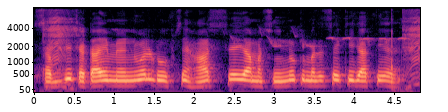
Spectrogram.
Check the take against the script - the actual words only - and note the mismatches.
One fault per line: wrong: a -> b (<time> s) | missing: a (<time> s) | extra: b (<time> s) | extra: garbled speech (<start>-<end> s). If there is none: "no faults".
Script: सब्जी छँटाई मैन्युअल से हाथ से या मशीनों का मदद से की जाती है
extra: रूप (1.5 s)
wrong: का -> की (3.3 s)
